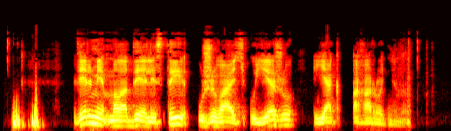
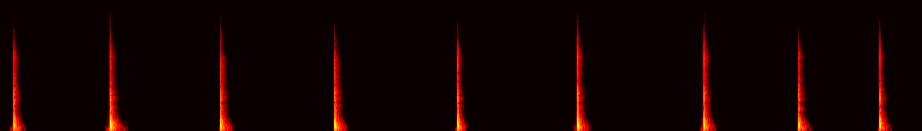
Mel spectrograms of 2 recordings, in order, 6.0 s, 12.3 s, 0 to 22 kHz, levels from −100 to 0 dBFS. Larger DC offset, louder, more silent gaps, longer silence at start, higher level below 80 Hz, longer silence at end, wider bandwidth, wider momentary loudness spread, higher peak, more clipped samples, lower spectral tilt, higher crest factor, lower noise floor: neither; first, -15 LUFS vs -39 LUFS; second, none vs 0.33-1.39 s, 1.70-2.90 s, 3.14-4.45 s, 4.67-6.06 s, 6.23-7.64 s, 7.89-9.33 s, 9.57-10.61 s, 10.83-11.70 s; about the same, 0.15 s vs 0.15 s; about the same, -54 dBFS vs -56 dBFS; about the same, 0.55 s vs 0.5 s; first, 9.2 kHz vs 7.4 kHz; first, 14 LU vs 11 LU; first, -2 dBFS vs -12 dBFS; neither; second, -5 dB/octave vs -7 dB/octave; second, 14 dB vs 32 dB; second, -37 dBFS vs under -90 dBFS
